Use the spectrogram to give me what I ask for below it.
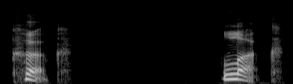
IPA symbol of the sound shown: ʊ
